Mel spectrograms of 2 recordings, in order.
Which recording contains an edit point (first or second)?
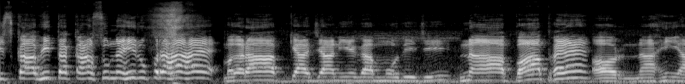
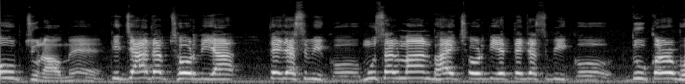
first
